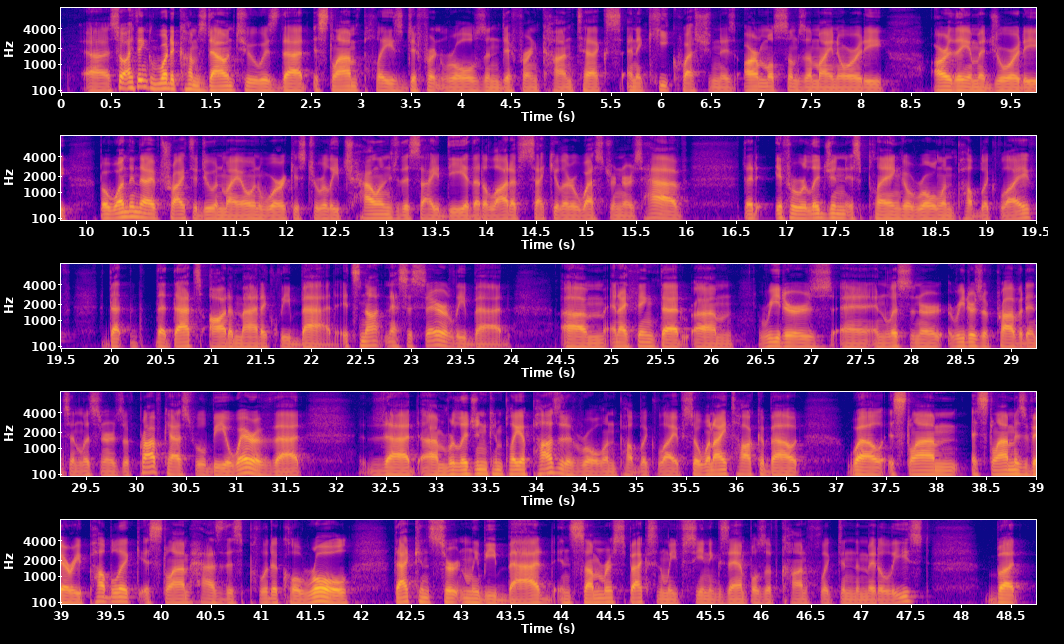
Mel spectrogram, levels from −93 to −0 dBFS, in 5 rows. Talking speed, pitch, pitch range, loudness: 175 wpm, 90 Hz, 85-100 Hz, -26 LUFS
